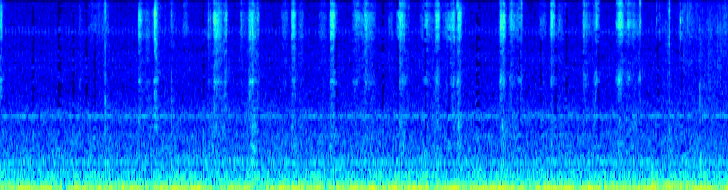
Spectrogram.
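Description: Felt-tip marker writing on paper: a quick, irregular run of short strokes as letters are written.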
